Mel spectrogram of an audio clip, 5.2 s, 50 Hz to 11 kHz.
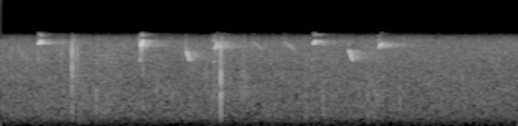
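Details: Hidden Japanese bush warbler in new-leaf mountain woodland, May 2010, giving song just before its valley-crossing phrase: sparse, clipped high notes and brief downward slurs spaced roughly half a second to a second apart.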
